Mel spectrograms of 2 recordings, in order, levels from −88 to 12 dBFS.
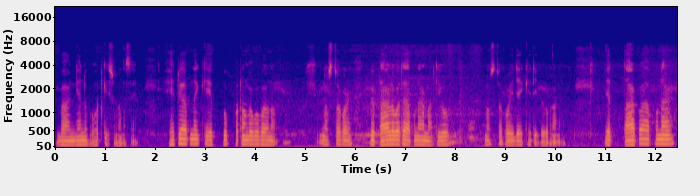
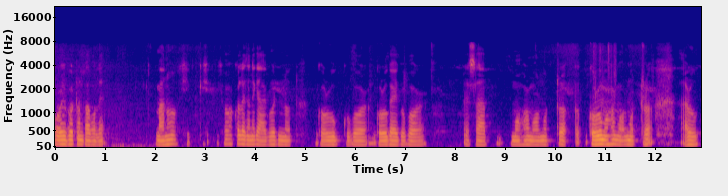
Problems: background sounds at intervals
